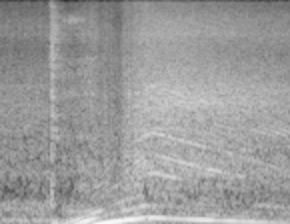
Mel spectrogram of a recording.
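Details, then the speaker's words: Honda CF after cleaning heavy carbon out of the injector, previously misfiring badly: engine rises cleanly on the throttle and settles back smoothly with no stumble or popping; takes the accelerator properly. "अल्हम्दुलिल्लाह गाड़ी में रहिए properly accelerator ले रही है"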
